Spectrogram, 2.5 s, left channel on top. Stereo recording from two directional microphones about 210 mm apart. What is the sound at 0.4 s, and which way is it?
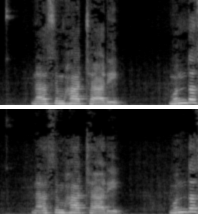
A woman's voice, 50° left (ahead or behind).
